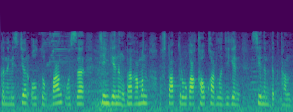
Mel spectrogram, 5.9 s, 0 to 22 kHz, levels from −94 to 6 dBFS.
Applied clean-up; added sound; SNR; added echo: none; none; none; none.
